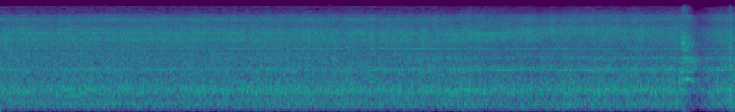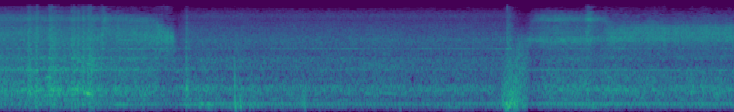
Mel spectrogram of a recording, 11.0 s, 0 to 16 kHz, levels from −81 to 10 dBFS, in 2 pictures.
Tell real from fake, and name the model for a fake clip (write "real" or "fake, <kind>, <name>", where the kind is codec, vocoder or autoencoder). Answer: real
